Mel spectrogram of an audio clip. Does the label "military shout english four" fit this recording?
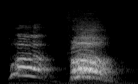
Yes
